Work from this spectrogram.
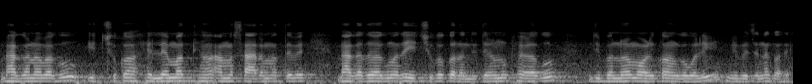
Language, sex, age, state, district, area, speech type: Odia, male, 18-30, Odisha, Nayagarh, rural, spontaneous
